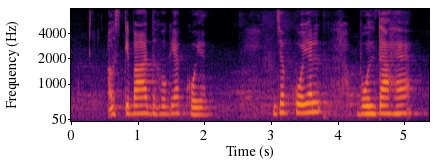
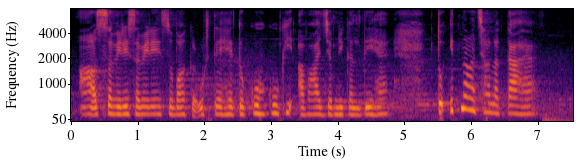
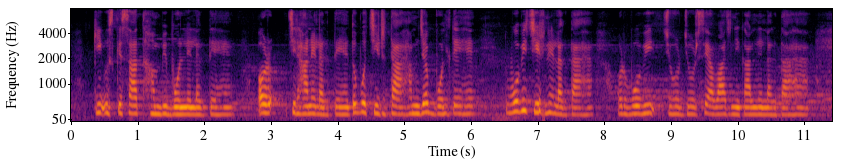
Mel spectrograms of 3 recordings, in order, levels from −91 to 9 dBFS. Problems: constant background noise, echo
